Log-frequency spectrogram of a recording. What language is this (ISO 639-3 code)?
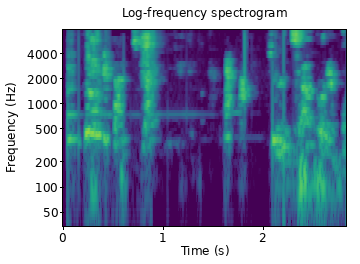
zho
